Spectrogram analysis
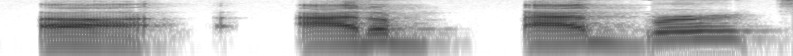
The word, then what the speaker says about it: Adbert: He thinks that Adbert is how you say his name.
